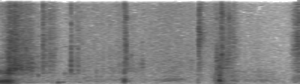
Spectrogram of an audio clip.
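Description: A zippered semi-hard first aid case being handled and opened: a soft rustle, then a few light clicks and knocks.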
